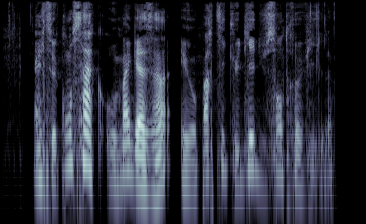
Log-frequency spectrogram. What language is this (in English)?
French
